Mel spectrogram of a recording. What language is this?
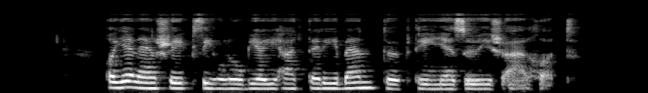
Hungarian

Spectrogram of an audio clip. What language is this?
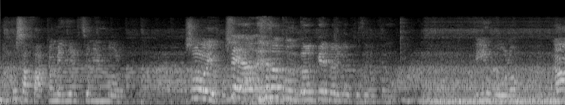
Italian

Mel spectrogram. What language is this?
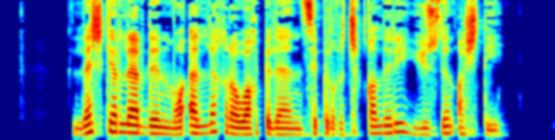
Uyghur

